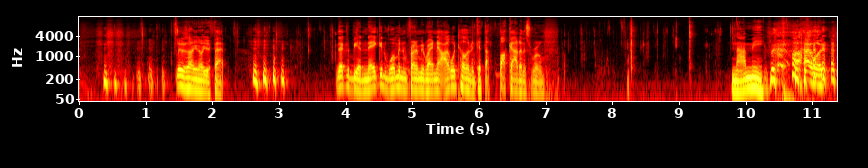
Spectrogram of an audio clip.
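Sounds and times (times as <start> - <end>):
speech: 0.3 - 7.3, 9.8 - 11.3
crunchy chewing on chicken wings: 0.7 - 4.0, 5.8 - 9.9
laughter: 10.4 - 11.3.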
